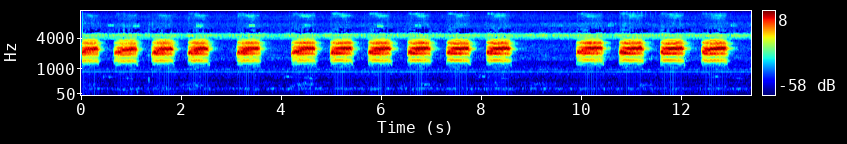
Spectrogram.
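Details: A frog that had been sitting on a bedroom window ledge gives harsh, rasping notes, each about half a second long, repeated more than once a second.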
